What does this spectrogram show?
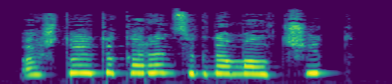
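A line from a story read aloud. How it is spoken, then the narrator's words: Indignant high nasal male voice. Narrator (Russian): возмущался дядька с высоким гнусавым голосом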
